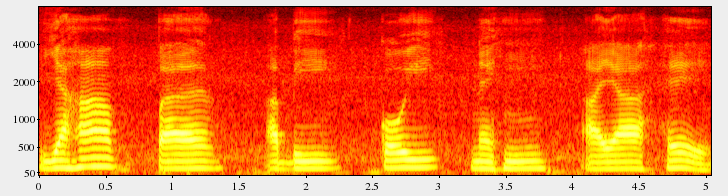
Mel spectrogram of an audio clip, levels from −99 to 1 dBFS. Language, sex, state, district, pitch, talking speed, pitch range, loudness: Hindi, female, Madhya Pradesh, Dhar, 125 Hz, 85 wpm, 120-135 Hz, -15 LUFS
